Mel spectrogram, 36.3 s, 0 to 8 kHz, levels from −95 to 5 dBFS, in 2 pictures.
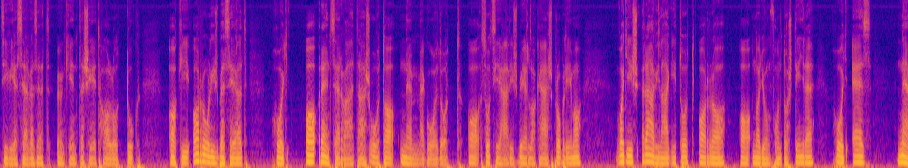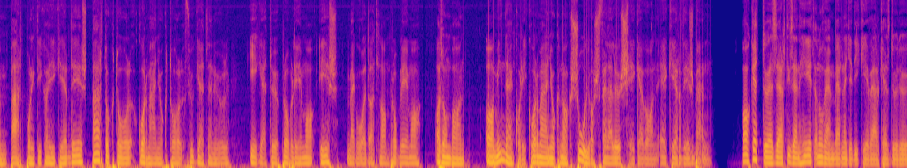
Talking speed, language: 85 wpm, Hungarian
